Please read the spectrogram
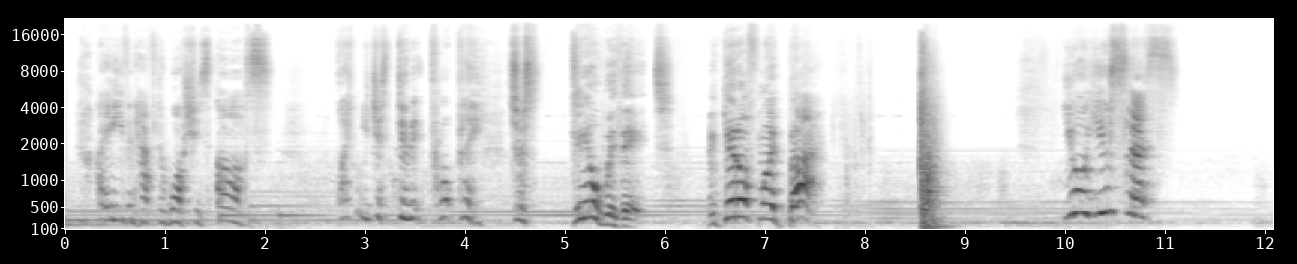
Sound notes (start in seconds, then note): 8.5 door thuds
